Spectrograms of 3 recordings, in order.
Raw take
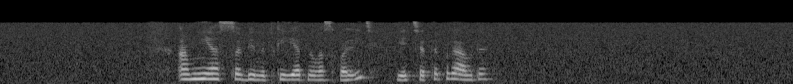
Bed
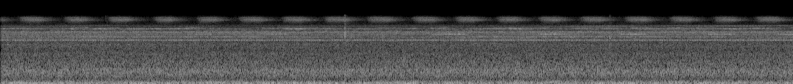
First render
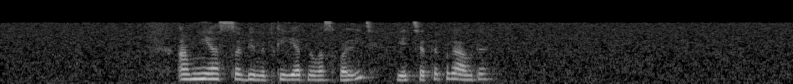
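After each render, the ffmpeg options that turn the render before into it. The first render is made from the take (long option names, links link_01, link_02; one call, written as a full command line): ffmpeg -i in.wav -af "afftdn=noise_reduction=12:noise_floor=-41" out.wav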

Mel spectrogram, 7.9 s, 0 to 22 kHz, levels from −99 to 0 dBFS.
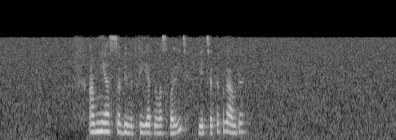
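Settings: ffmpeg -i in.wav -filter_complex "[0:a]asettb=1/sr,asplit=3[link_01][link_02][link_03];[link_01]atrim=end=1.114[link_04];[link_02]atrim=start=1.11:end=1.73,asetpts=PTS-STARTPTS,afade=type=in:duration=0.004:curve=qsin,afade=type=out:start_time=0.616:duration=0.004:curve=qsin,lowshelf=frequency=270:gain=-11.5[link_05];[link_03]atrim=start=1.726[link_06];[link_04][link_05]acrossfade=duration=0.004:curve1=hsin:curve2=qsin[link_07];[link_07][link_06]acrossfade=duration=0.004:curve1=qsin:curve2=hsin" out.wav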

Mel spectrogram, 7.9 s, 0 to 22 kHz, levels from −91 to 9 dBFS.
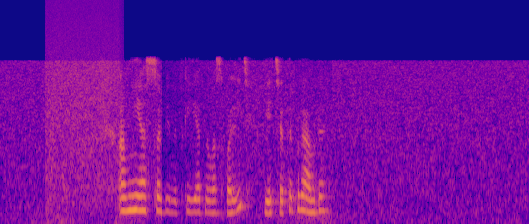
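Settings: ffmpeg -i in.wav -filter_complex "[0:a]asettb=1/sr,asplit=3[link_01][link_02][link_03];[link_01]atrim=end=0.684[link_04];[link_02]atrim=start=0.68:end=1.86,asetpts=PTS-STARTPTS,afade=type=in:duration=0.004:curve=qsin,afade=type=out:start_time=1.176:duration=0.004:curve=qsin,aeval=exprs='val(0)+0.5*0.0237*sgn(val(0))':channel_layout=same[link_05];[link_03]atrim=start=1.856[link_06];[link_04][link_05]acrossfade=duration=0.004:curve1=hsin:curve2=qsin[link_07];[link_07][link_06]acrossfade=duration=0.004:curve1=qsin:curve2=hsin,asettb=1/sr,asplit=3[link_08][link_09][link_10];[link_08]atrim=end=4.424[link_11];[link_09]atrim=start=4.42:end=4.98,asetpts=PTS-STARTPTS,afade=type=in:duration=0.004:curve=qsin,afade=type=out:start_time=0.556:duration=0.004:curve=qsin,bass=frequency=250:gain=7,treble=frequency=4000:gain=-5[link_12];[link_10]atrim=start=4.976[link_13];[link_11][link_12]acrossfade=duration=0.004:curve1=hsin:curve2=qsin[link_14];[link_14][link_13]acrossfade=duration=0.004:curve1=qsin:curve2=hsin,asplit=2[link_15][link_16];[link_15]atrim=end=2.43,asetpts=PTS-STARTPTS,afade=type=out:start_time=2.426:duration=0.004:curve=hsin:silence=0.199526[link_17];[link_16]atrim=start=2.43,asetpts=PTS-STARTPTS,afade=type=in:duration=1.25:silence=0.199526[link_18];[link_17][link_18]concat=n=2:v=0:a=1" out.wav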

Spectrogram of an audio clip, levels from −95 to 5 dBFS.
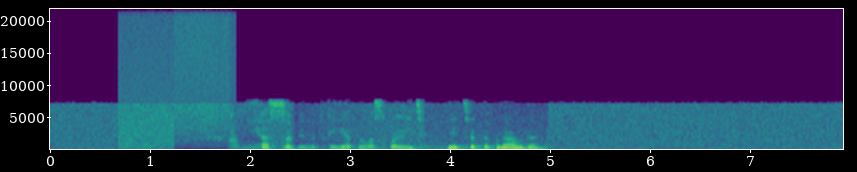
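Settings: ffmpeg -i in.wav -filter_complex "[0:a]asettb=1/sr,asplit=3[link_01][link_02][link_03];[link_01]atrim=end=1.244[link_04];[link_02]atrim=start=1.24:end=2.12,asetpts=PTS-STARTPTS,afade=type=in:duration=0.004:curve=qsin,afade=type=out:start_time=0.876:duration=0.004:curve=qsin,aderivative[link_05];[link_03]atrim=start=2.116[link_06];[link_04][link_05]acrossfade=duration=0.004:curve1=hsin:curve2=qsin[link_07];[link_07][link_06]acrossfade=duration=0.004:curve1=qsin:curve2=hsin,asettb=1/sr,asplit=3[link_08][link_09][link_10];[link_08]atrim=end=3.744[link_11];[link_09]atrim=start=3.74:end=4.97,asetpts=PTS-STARTPTS,afade=type=in:duration=0.004:curve=qsin,afade=type=out:start_time=1.226:duration=0.004:curve=qsin,tiltshelf=frequency=720:gain=8.5[link_12];[link_10]atrim=start=4.966[link_13];[link_11][link_12]acrossfade=duration=0.004:curve1=hsin:curve2=qsin[link_14];[link_14][link_13]acrossfade=duration=0.004:curve1=qsin:curve2=hsin" out.wav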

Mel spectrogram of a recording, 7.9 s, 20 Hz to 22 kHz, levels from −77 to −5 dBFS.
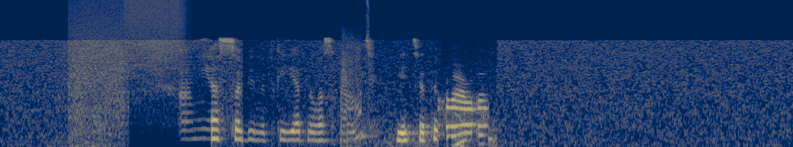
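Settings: ffmpeg -i in.wav -filter_complex "[0:a]asettb=1/sr,asplit=3[link_01][link_02][link_03];[link_01]atrim=end=0.504[link_04];[link_02]atrim=start=0.5:end=2.04,asetpts=PTS-STARTPTS,afade=type=in:duration=0.004:curve=qsin,afade=type=out:start_time=1.536:duration=0.004:curve=qsin,asplit=2[link_05][link_06];[link_06]adelay=49,volume=-4.5dB[link_07];[link_05][link_07]amix=inputs=2:normalize=0,atrim=end_sample=67914[link_08];[link_03]atrim=start=2.036[link_09];[link_04][link_08]acrossfade=duration=0.004:curve1=hsin:curve2=qsin[link_10];[link_10][link_09]acrossfade=duration=0.004:curve1=qsin:curve2=hsin,asettb=1/sr,asplit=3[link_11][link_12][link_13];[link_11]atrim=end=3.314[link_14];[link_12]atrim=start=3.31:end=3.85,asetpts=PTS-STARTPTS,afade=type=in:duration=0.004:curve=qsin,afade=type=out:start_time=0.536:duration=0.004:curve=qsin,aeval=exprs='0.0355*(abs(mod(val(0)/0.0355+3,4)-2)-1)':channel_layout=same[link_15];[link_13]atrim=start=3.846[link_16];[link_14][link_15]acrossfade=duration=0.004:curve1=hsin:curve2=qsin[link_17];[link_17][link_16]acrossfade=duration=0.004:curve1=qsin:curve2=hsin,asettb=1/sr,asplit=3[link_18][link_19][link_20];[link_18]atrim=end=4.384[link_21];[link_19]atrim=start=4.38:end=4.89,asetpts=PTS-STARTPTS,afade=type=in:duration=0.004:curve=qsin,afade=type=out:start_time=0.506:duration=0.004:curve=qsin,aeval=exprs='val(0)*sin(2*PI*840*n/s)':channel_layout=same[link_22];[link_20]atrim=start=4.886[link_23];[link_21][link_22]acrossfade=duration=0.004:curve1=hsin:curve2=qsin[link_24];[link_24][link_23]acrossfade=duration=0.004:curve1=qsin:curve2=hsin" out.wav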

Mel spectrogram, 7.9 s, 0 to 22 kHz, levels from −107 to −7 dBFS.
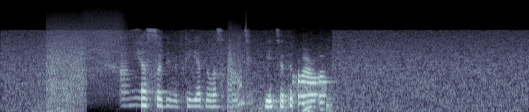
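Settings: ffmpeg -i in.wav -af "lowpass=2000,bandreject=frequency=181.4:width_type=h:width=4,bandreject=frequency=362.8:width_type=h:width=4,bandreject=frequency=544.2:width_type=h:width=4,bandreject=frequency=725.6:width_type=h:width=4,bandreject=frequency=907:width_type=h:width=4,bandreject=frequency=1088.4:width_type=h:width=4,bandreject=frequency=1269.8:width_type=h:width=4,bandreject=frequency=1451.2:width_type=h:width=4,bandreject=frequency=1632.6:width_type=h:width=4,bandreject=frequency=1814:width_type=h:width=4,bandreject=frequency=1995.4:width_type=h:width=4,bandreject=frequency=2176.8:width_type=h:width=4,bandreject=frequency=2358.2:width_type=h:width=4,bandreject=frequency=2539.6:width_type=h:width=4,bandreject=frequency=2721:width_type=h:width=4,bandreject=frequency=2902.4:width_type=h:width=4,bandreject=frequency=3083.8:width_type=h:width=4,bandreject=frequency=3265.2:width_type=h:width=4,bandreject=frequency=3446.6:width_type=h:width=4,bandreject=frequency=3628:width_type=h:width=4,bandreject=frequency=3809.4:width_type=h:width=4,bandreject=frequency=3990.8:width_type=h:width=4,bandreject=frequency=4172.2:width_type=h:width=4,bandreject=frequency=4353.6:width_type=h:width=4,bandreject=frequency=4535:width_type=h:width=4,bandreject=frequency=4716.4:width_type=h:width=4,bandreject=frequency=4897.8:width_type=h:width=4,bandreject=frequency=5079.2:width_type=h:width=4,bandreject=frequency=5260.6:width_type=h:width=4,bandreject=frequency=5442:width_type=h:width=4,bandreject=frequency=5623.4:width_type=h:width=4,bandreject=frequency=5804.8:width_type=h:width=4,bandreject=frequency=5986.2:width_type=h:width=4,bandreject=frequency=6167.6:width_type=h:width=4" out.wav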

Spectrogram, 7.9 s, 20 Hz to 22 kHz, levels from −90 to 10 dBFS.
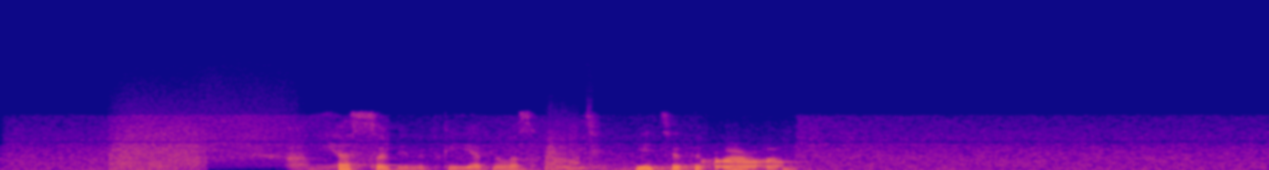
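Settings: ffmpeg -i in.wav -af "bandreject=frequency=3700:width=12,adynamicequalizer=threshold=0.00501:dfrequency=2700:dqfactor=0.7:tfrequency=2700:tqfactor=0.7:attack=5:release=100:ratio=0.375:range=2.5:mode=boostabove:tftype=highshelf" out.wav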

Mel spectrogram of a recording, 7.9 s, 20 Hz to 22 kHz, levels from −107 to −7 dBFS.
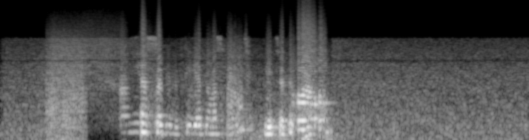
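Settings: ffmpeg -i in.wav -filter_complex "[0:a]asplit=2[link_01][link_02];[link_02]adynamicsmooth=sensitivity=7:basefreq=520,volume=2dB[link_03];[link_01][link_03]amix=inputs=2:normalize=0,afftfilt=real='re*1.73*eq(mod(b,3),0)':imag='im*1.73*eq(mod(b,3),0)':win_size=2048:overlap=0.75" out.wav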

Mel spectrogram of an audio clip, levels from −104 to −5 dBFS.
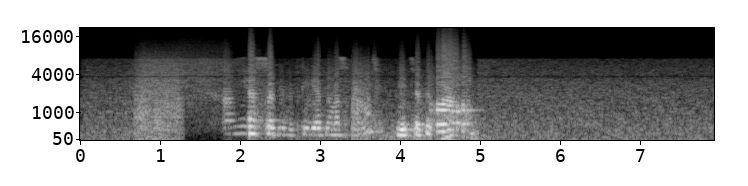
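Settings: ffmpeg -i in.wav -af "volume=-1dB" out.wav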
